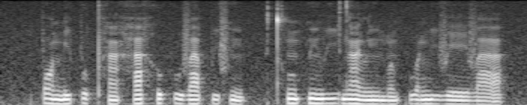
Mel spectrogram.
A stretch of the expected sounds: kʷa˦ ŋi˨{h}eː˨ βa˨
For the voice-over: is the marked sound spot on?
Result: no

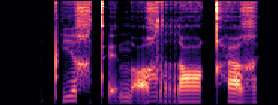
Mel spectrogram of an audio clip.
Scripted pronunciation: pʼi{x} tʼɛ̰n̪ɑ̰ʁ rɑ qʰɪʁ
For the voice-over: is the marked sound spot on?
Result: no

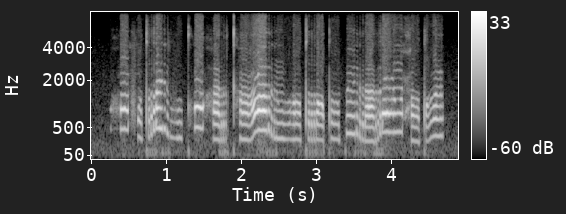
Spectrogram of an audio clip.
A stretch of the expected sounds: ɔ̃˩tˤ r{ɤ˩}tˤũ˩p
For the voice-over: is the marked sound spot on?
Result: no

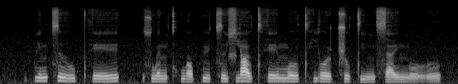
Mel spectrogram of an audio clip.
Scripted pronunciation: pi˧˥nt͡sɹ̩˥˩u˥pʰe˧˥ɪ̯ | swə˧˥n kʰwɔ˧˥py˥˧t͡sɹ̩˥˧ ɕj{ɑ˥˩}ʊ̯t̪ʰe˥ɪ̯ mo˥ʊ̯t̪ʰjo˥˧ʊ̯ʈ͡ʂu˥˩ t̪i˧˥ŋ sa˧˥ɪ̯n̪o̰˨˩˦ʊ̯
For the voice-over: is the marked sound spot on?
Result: yes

